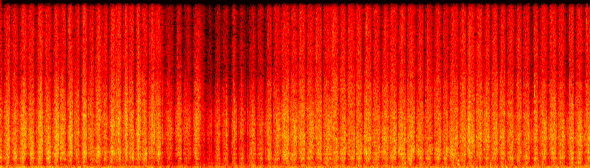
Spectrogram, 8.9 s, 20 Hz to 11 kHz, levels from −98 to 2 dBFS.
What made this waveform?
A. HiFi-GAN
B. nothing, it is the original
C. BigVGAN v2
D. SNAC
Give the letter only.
B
